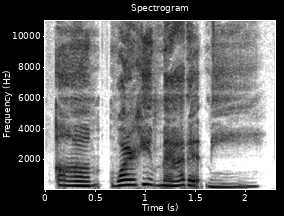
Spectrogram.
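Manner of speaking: put-on very high, slow, childish baby voice. Demonstrating how a grown woman sounds doing a baby voice. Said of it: "if you talk like this, let me demonstrate".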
